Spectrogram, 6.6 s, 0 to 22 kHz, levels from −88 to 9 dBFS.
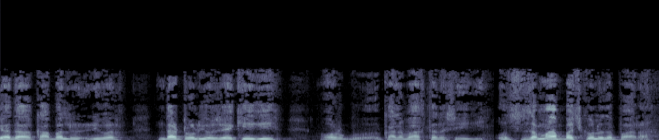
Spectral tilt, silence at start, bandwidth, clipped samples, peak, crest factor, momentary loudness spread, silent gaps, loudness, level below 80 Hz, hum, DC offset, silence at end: -5 dB/octave; 0 s; 11.5 kHz; under 0.1%; -6 dBFS; 20 dB; 16 LU; none; -25 LUFS; -62 dBFS; none; under 0.1%; 0.05 s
